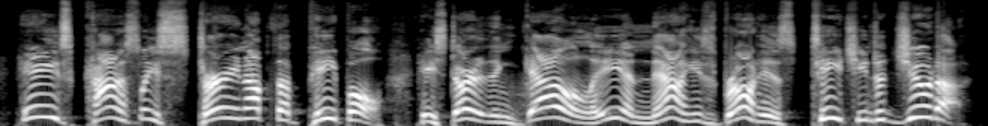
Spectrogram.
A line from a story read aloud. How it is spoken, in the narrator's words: They shouted back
